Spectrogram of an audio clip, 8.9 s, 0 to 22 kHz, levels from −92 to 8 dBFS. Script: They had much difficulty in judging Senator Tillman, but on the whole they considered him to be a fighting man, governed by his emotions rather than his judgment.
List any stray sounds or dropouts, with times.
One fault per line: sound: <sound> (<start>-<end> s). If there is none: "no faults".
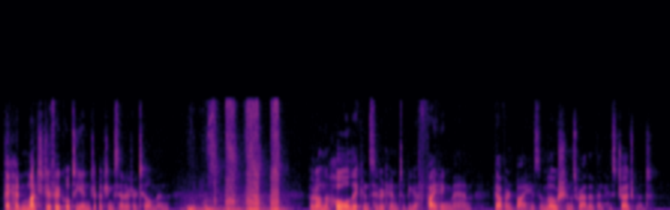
sound: dropout (1.3-1.3 s)
sound: squeak (2.4-4.0 s)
